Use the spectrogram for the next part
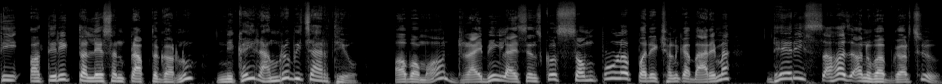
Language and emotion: Nepali, happy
